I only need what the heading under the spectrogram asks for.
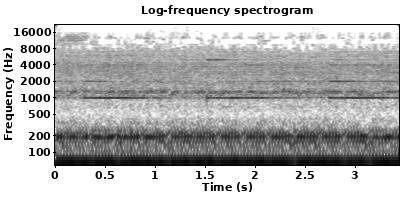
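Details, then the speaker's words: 1988 BMW E30 M3 cold-started after sitting six months: a deep, loud exhaust burble at steady idle with even pulses and no misfires, knocks or ticks. Oil pressure came up quickly; healthy. "Just pop the hood. All seems well. It's got a really loud exhaust, but it sounds good."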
